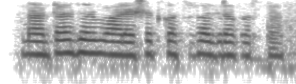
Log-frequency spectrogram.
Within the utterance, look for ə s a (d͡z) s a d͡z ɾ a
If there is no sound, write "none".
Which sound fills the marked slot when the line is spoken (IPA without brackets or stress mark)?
none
